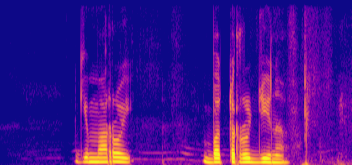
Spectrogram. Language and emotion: Russian, neutral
